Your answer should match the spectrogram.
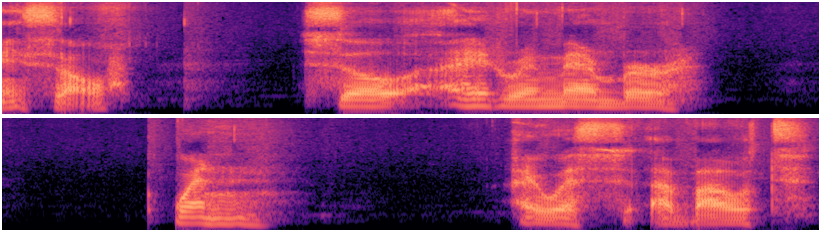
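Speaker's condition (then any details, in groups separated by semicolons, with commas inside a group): ALS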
